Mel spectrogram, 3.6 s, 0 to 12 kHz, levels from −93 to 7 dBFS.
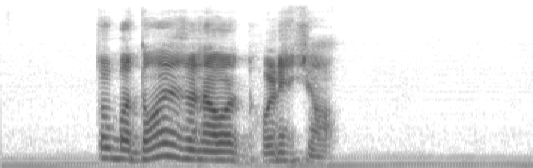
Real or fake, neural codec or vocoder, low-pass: fake; codec, 44.1 kHz, 3.4 kbps, Pupu-Codec; 10.8 kHz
